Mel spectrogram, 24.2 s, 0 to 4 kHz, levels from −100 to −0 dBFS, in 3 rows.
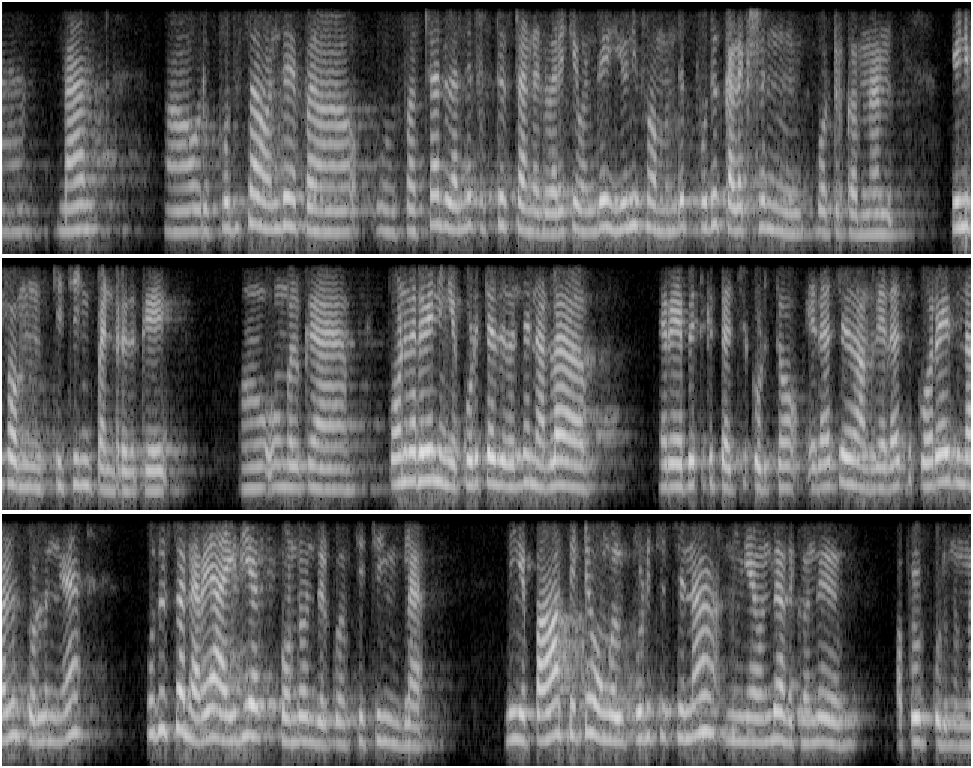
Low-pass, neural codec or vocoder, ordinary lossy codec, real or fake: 3.6 kHz; none; none; real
